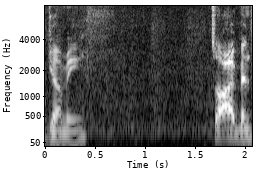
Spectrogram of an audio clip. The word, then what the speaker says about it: Gumey: I kept saying Gumey. It's pronounced Gummy.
